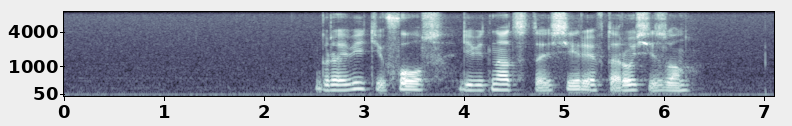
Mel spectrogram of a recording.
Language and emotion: Russian, sad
